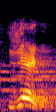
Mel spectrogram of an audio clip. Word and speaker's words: ego: del venetico, in realtà il termine ego non era letto ego, ma era letto in maniera russa, come si legge in russo adesso, Iego, che vuol dire lui.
